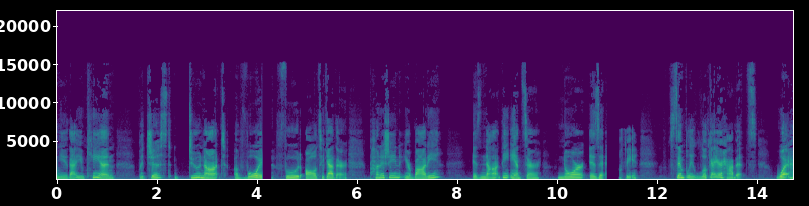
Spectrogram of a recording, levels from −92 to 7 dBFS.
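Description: At 4.09 s a stream reconnect interrupts the speech. There are about 0.16 s of silence, and then the audio resumes roughly 150 ms further along, as a freshly started decoder picks up mid-stream. On a spectrogram this shows as a blank vertical gap, with the harmonic traces jumping rather than continuing across it.

At 5.18 s a DC step shifts the waveform's zero line, heard as a low thump while the speech carries on unchanged. The waveform's baseline visibly jumps and then sags back toward centre within a fraction of a second, pulled back by a high-pass near 2 Hz.

Just after "answer nor is it", at 10.98 s, a second reconnect leaves 0.22 s of silence and resumes about 300 ms later, with another clean blank band on the spectrogram.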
